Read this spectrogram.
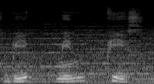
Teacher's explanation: this vowel is nearer to cardinal vowel number one closer and more front although the tongue shape is not much different from cardinal vowel · the lips are only slightly spread and this is result in a rather different vowel quality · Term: long vowels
